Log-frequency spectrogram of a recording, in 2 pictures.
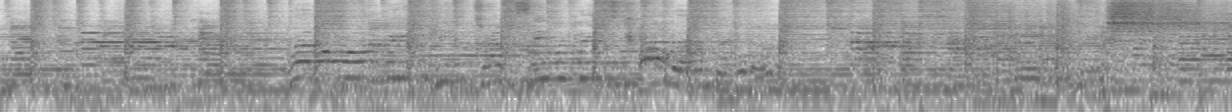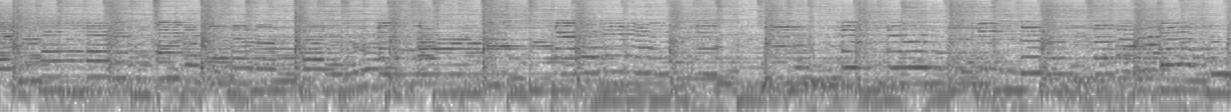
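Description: Live blues-rock band playing: lead Stratocaster-style electric guitar with bending notes over a drum kit keeping a steady beat.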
